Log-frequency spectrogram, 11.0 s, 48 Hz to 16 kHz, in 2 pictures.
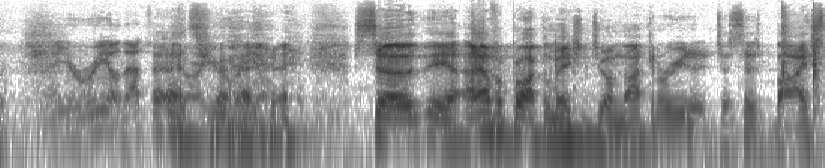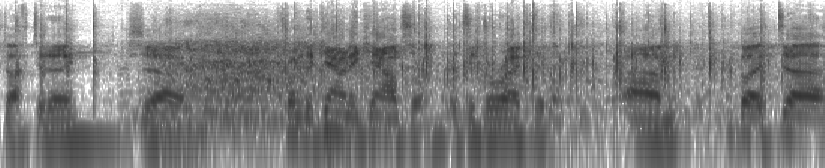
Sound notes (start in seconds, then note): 5.7 applause; 6.4 laughter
